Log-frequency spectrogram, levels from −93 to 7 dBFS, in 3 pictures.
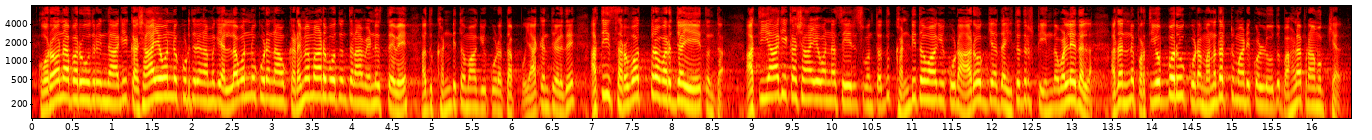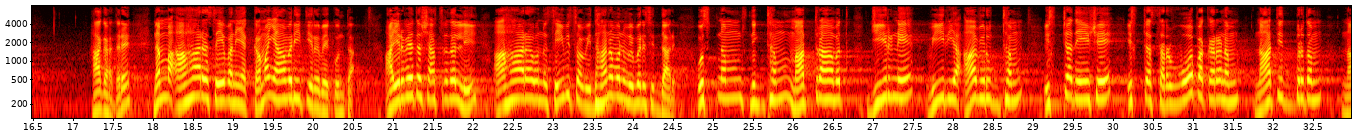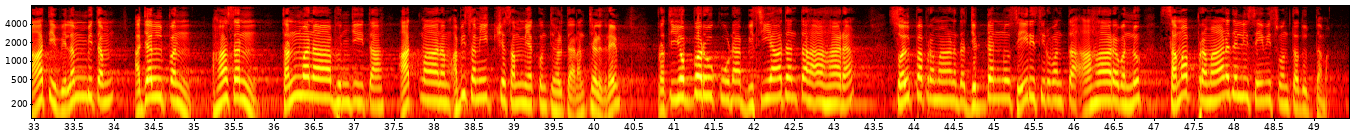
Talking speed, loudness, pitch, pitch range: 105 wpm, -19 LUFS, 225 Hz, 195-245 Hz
